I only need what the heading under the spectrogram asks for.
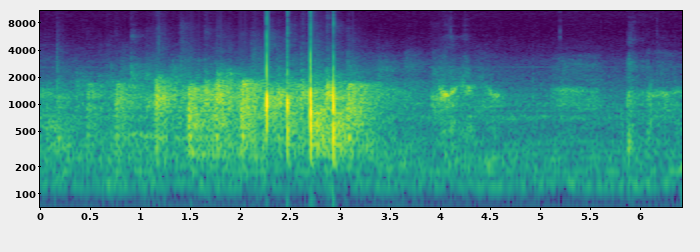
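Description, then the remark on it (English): A room full of people gives a round of applause to thank a performer for his talent, a dense patter of clapping with a few sharp claps standing out, then gradually thinning and fading to scattered claps. “Just really want to thank um, Russell for stepping in this morning and his tremendous talent round of applause.”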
